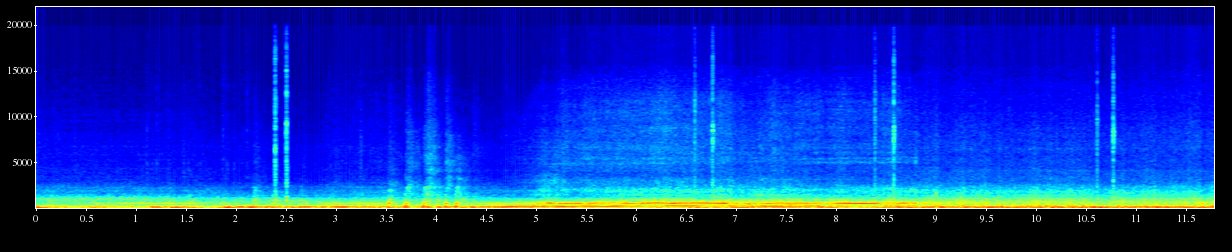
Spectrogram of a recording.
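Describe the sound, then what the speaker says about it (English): A stage 2 BMW 440i pulls hard in second gear on a backroad, its engine note climbing steadily in rising sweeps over a loud, continuous roar heard from inside the car. "Second gear pull right here."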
